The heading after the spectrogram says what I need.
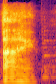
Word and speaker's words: Ángel: Ángel se pronunciaría algo así como Aje, aje.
